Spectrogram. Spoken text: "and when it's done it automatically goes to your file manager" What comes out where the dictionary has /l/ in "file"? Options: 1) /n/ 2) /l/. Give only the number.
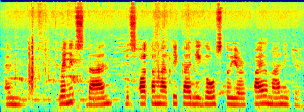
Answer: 2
